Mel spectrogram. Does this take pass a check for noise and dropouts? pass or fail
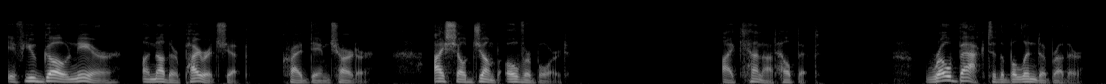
pass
